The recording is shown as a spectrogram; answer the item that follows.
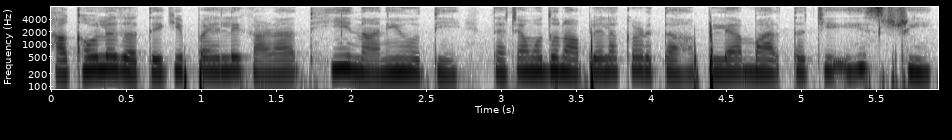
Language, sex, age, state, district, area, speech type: Marathi, female, 18-30, Maharashtra, Yavatmal, urban, spontaneous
